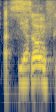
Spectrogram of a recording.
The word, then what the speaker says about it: Ahsoka: I was doing the bit where it was Oshkosh by gosh, but people weren't taking that seriously. So I learned how to say it to Ahsoka. – And I was saying it like Asuka, the World Wrestling Entertainment wrestler.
